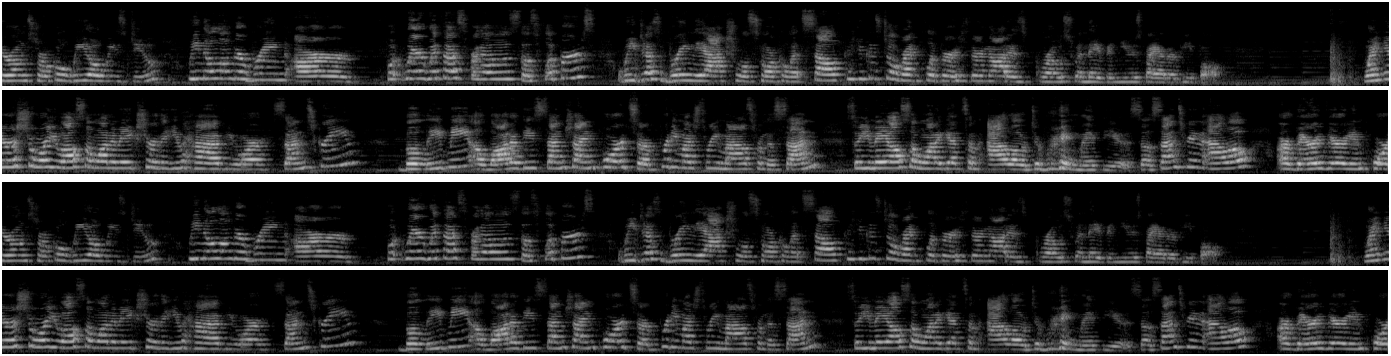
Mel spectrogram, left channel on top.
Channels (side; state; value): right; quieter; 5.3 dB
